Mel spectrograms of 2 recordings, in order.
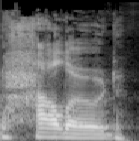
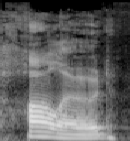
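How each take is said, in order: First: The first vowel is as in 'hal'. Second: The first vowel is as in 'hol'. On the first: The speaker calls it right. "she didn't pronounce the word hallowed correctly" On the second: The speaker calls it wrong. "pronounced it as hollowed"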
